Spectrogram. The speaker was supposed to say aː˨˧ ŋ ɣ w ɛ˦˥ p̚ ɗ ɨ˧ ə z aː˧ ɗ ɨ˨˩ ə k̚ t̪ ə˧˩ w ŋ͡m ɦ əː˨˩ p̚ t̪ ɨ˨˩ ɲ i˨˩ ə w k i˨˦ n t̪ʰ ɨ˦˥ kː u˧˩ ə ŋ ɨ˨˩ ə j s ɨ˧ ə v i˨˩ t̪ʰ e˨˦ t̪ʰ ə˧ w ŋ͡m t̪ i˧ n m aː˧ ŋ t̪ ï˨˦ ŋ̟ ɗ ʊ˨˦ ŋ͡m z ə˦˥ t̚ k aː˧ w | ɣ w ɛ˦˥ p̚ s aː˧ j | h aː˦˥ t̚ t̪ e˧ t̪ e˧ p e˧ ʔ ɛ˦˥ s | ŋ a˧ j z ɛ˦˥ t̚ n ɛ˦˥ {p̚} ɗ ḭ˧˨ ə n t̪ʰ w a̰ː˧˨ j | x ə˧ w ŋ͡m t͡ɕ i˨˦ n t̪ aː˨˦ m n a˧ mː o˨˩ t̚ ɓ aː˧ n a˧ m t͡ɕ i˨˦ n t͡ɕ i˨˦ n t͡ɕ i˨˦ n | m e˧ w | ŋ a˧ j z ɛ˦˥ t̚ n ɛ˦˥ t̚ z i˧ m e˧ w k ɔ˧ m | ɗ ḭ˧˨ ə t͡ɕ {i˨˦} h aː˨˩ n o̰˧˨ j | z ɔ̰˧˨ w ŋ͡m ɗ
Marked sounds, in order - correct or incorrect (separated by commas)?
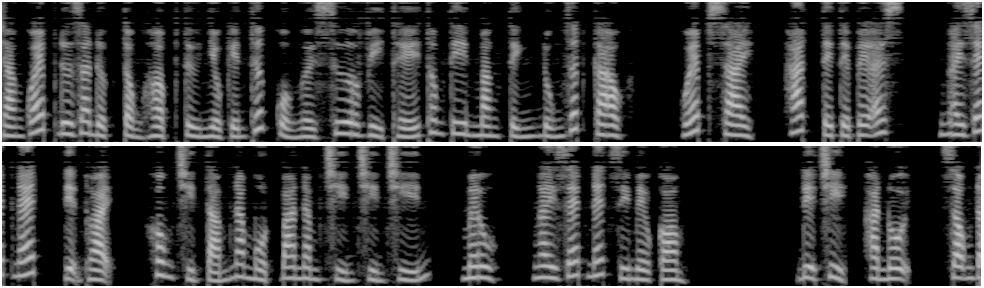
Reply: incorrect, incorrect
